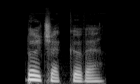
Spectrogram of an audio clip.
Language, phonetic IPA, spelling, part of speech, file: Hungarian, [ˈbølt͡ʃɛkːøvɛ], bölcsek köve, noun, Hu-bölcsek köve.ogg
- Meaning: philosopher's stone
